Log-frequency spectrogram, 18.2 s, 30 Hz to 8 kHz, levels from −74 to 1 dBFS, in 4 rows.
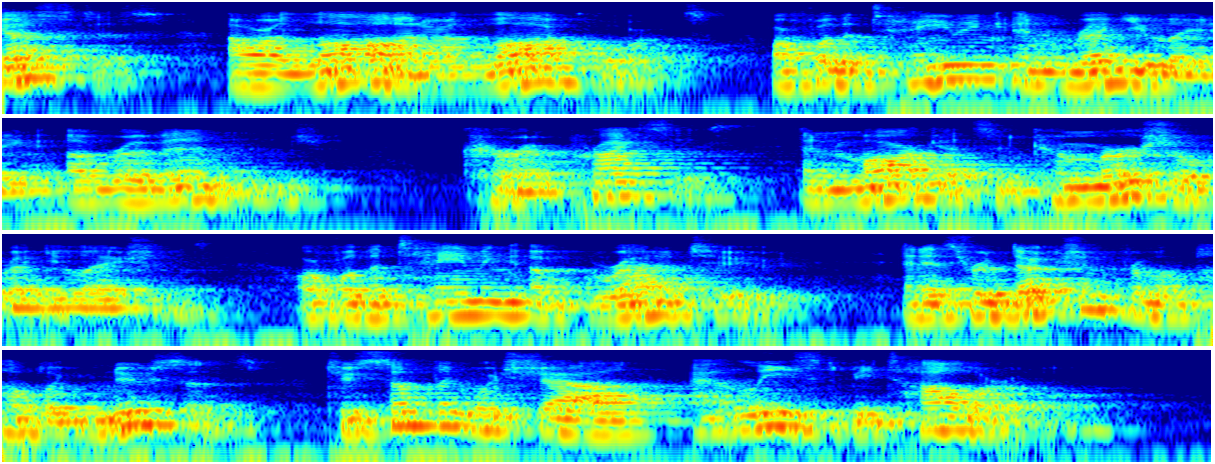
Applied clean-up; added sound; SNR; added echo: none; none; none; reverberation time 0.9 s.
